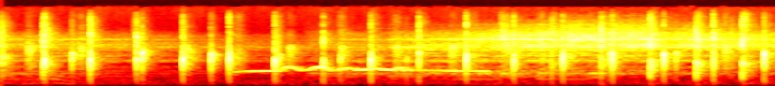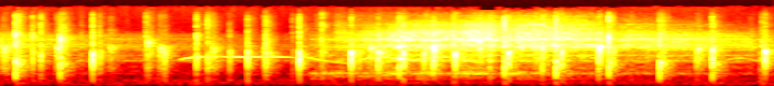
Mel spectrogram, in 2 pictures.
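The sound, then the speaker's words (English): An audience applauding with dense, steady clapping throughout, punctuated by a couple of wavering whistles and some faint cheering voices in the background. “So I I'll, I'll shut up now, and we'll just come in applauding.”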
